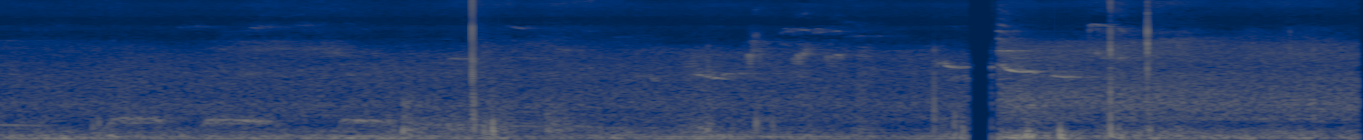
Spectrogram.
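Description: Birds chirping and calling over a steady low outdoor rumble: short high chirps throughout, and a few short lower calls in the first half. The sound cuts out for a moment about five seconds in.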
